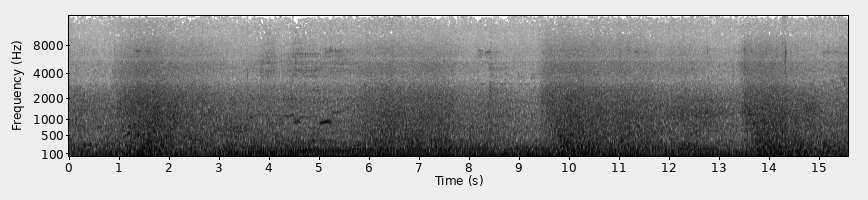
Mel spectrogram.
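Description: Gusts of wind rustle the leaves of trees.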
